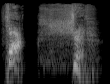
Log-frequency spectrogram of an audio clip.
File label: Voice Male Late Thirties Swear Fuck Shit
